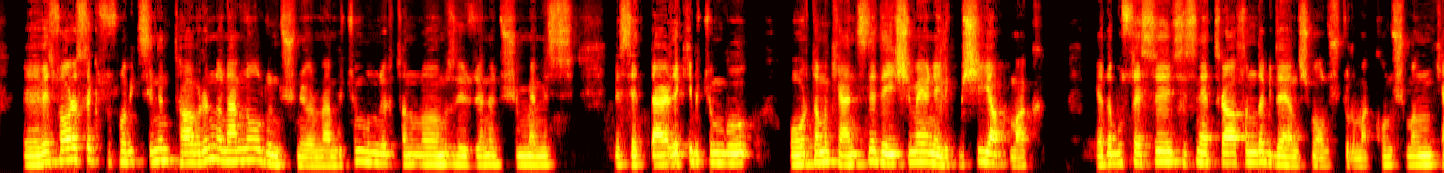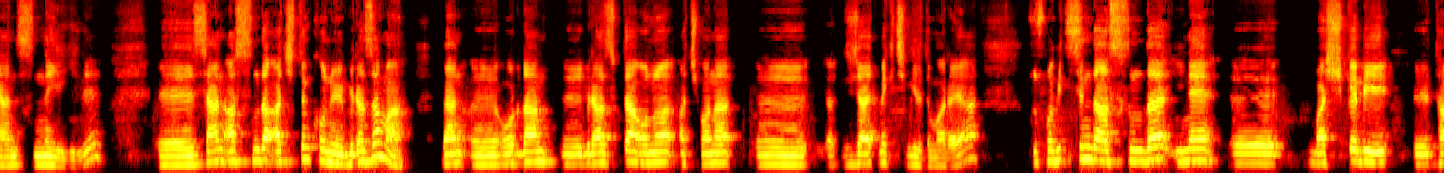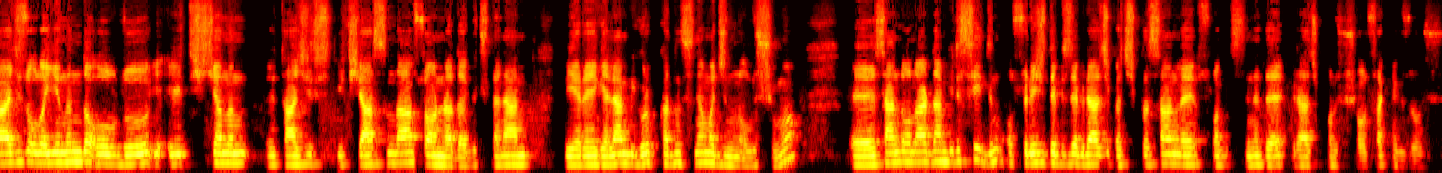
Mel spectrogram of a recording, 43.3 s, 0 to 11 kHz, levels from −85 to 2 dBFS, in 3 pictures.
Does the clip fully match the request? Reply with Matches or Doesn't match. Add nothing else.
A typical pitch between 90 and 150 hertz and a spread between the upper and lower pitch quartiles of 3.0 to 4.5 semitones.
Matches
